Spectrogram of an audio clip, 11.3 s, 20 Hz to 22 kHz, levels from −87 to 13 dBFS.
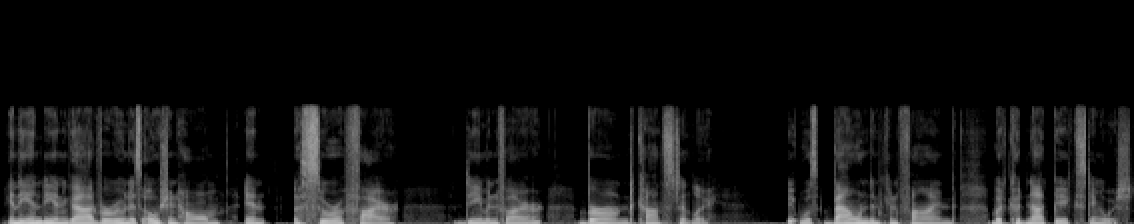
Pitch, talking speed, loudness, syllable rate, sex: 175 Hz, 125 wpm, -19 LUFS, 4.5 syllables/s, female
